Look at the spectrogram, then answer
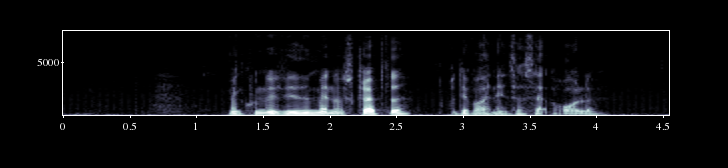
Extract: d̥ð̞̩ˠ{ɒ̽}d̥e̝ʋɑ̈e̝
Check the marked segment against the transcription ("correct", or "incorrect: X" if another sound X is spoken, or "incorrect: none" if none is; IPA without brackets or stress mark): correct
